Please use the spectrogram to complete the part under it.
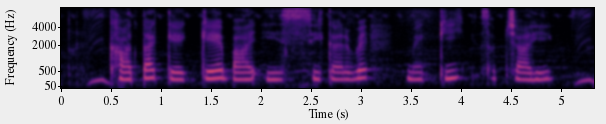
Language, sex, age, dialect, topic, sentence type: Maithili, female, 18-24, Bajjika, banking, question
